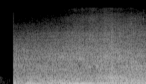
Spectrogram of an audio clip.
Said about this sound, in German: Ein Sommerabend in Rom. Es ist schon spät. Ein paar Autos fahren durch die Unterführung unter den Gleisen nahe des römischen Bahnhofs Termini.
